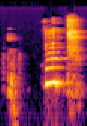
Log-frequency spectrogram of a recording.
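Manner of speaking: very high, loud squeal of disbelief; high-pitched shocked outburst; incredulous yelp. Real, not acted. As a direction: squawk it in total bafflement. Baffled reaction to the quote.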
